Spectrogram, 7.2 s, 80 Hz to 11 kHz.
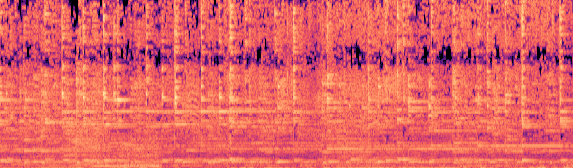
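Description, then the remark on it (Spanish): A dense, continuous clatter of many cowbells clanking at once as hundreds of cattle set off on their journey near a village of about 30 inhabitants in Gredos, Spain, with a low drawn-out moo rising beneath the jangle near the start, all fairly loud. “Los cencerros, los mugidos de las vacas junto al vídeo.”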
